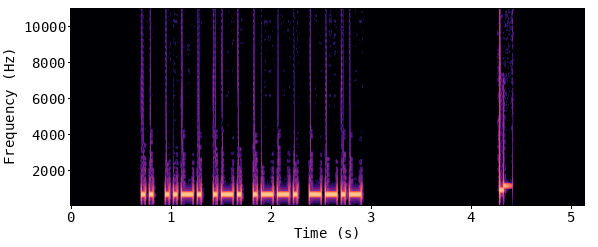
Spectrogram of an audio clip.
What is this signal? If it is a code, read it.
Morse code, heard as a keyed tone, about 28 wpm, 700 Hz. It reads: IFRPQ
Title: Code Groups - 5 Letter:Numbers - 30wpm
